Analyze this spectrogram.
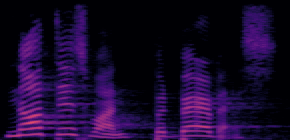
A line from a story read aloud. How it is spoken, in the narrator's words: They shouted back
